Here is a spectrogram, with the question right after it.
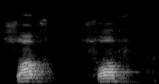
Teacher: सिफत इस्तिला की वजह से इसको मुफख्खम अदा किया जाएगा। वाव के बाद अलिफ, अलिफ खाली अज़ हरकत, मा कबल मफ्तू, अलिफ मद्दा, इसको थोड़ा सा लंबा करेंगे।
